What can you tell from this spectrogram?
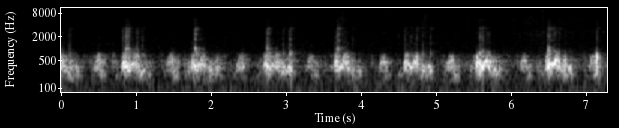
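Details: Fetal Doppler heartbeat check after delivery: a handheld Doppler picks up rhythmic whooshing pulses at roughly 60–70 per minute, a normal adult heartbeat.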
